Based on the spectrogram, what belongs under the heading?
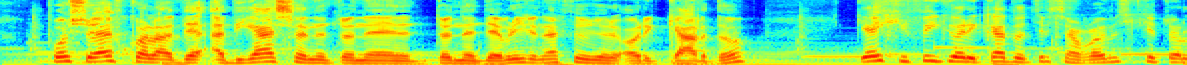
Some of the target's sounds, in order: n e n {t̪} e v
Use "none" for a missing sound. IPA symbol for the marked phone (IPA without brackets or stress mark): d̪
